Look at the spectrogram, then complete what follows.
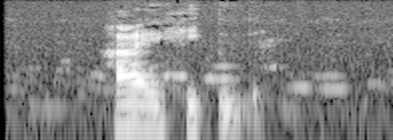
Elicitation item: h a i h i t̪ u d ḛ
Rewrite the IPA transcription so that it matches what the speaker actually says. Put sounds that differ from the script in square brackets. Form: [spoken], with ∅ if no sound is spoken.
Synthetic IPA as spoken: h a [e] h i t̪ u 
